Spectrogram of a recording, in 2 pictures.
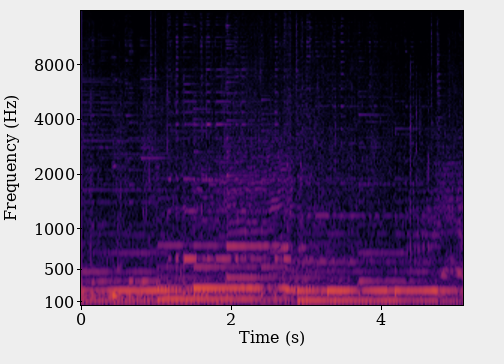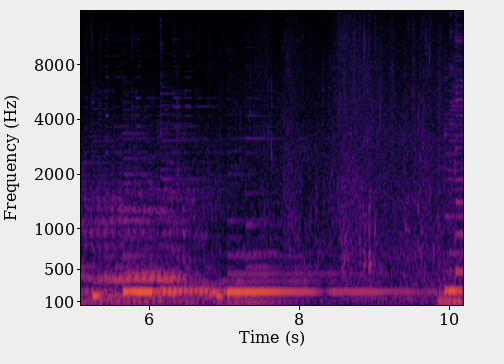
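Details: Only music plays, with sustained stepwise tones and plucked strings, and no animal voice is heard. Faint water-like noise stays in the background.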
